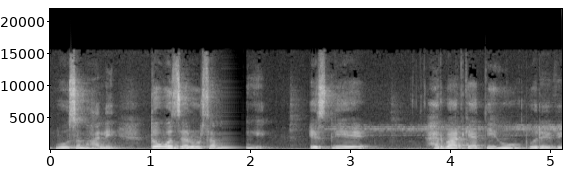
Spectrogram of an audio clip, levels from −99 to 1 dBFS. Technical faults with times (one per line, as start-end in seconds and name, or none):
1.73-1.99 long network dropout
